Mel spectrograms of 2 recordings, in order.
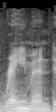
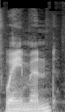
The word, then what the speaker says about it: Waymond: So essentially, Michelle Yeoh, Evelyn Wang, takes her husband, Waymond, which is his actual name. I actually thought he was mispronouncing it. It's not Raymond, it's Waymond.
